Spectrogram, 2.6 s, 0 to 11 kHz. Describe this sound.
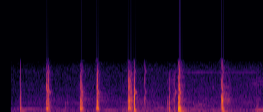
Touch platform2
This is a sound good for a platform touch.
